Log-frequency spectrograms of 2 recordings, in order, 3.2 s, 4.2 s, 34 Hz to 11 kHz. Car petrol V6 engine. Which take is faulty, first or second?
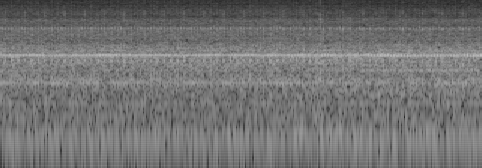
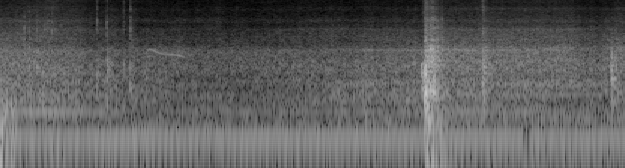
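first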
